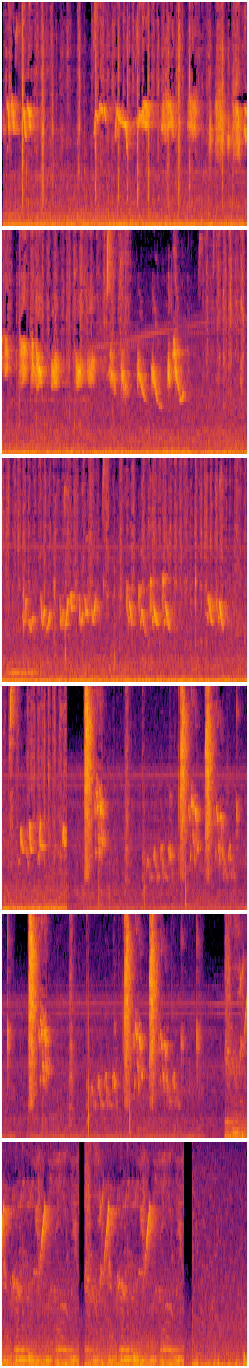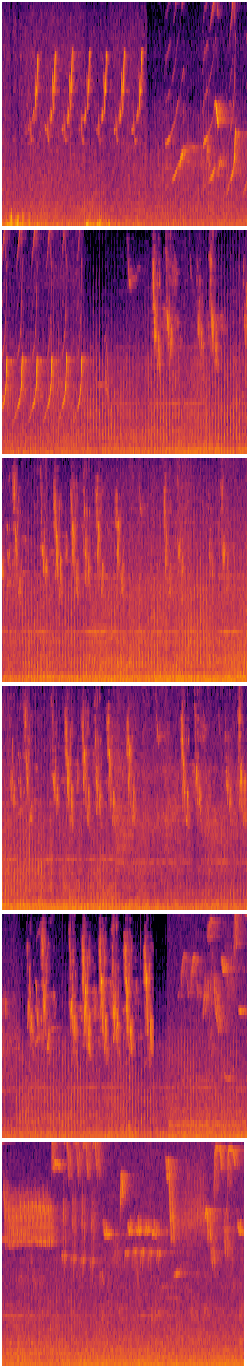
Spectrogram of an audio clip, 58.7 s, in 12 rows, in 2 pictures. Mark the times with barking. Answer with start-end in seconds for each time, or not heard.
not heard.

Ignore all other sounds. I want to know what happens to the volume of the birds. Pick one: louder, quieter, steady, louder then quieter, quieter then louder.
quieter.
